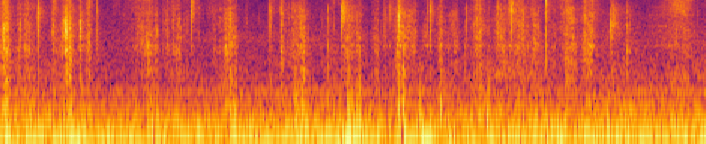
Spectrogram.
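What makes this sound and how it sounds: A white solid wax pillar candle is held sideways and scratched with long orange nails. Repeated bright, dry scraping strokes flicker over a steady low rumble, keeping a fairly even loudness throughout.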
